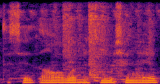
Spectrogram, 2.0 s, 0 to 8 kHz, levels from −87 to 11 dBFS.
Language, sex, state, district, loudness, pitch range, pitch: Marathi, male, Maharashtra, Dhule, -13 LUFS, 155-165 Hz, 160 Hz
